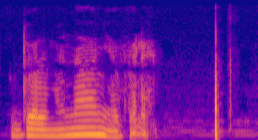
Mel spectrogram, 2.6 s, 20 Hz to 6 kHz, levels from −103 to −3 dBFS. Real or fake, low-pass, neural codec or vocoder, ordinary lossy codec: real; 5.4 kHz; none; AAC, 32 kbps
